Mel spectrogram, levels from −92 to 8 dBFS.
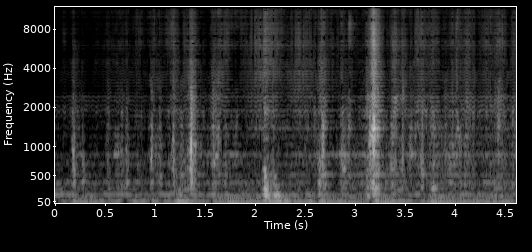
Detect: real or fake fake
